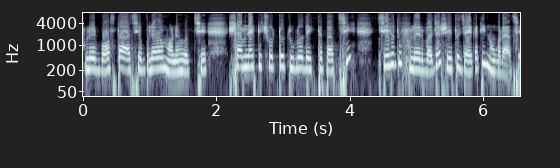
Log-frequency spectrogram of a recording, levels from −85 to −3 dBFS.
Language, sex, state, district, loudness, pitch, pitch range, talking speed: Bengali, female, West Bengal, Malda, -14 LUFS, 220 Hz, 190-250 Hz, 190 wpm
